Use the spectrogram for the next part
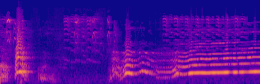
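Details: Rhodesian Ridgeback dog singing: a short bark-like yelp, then a wavering howl that dips and climbs before settling into a steady, sustained, rich-toned note held for about two seconds.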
